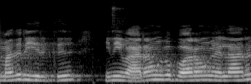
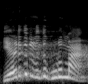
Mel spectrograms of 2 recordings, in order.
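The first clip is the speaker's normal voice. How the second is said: much higher, louder, pleading at the end of his patience; exasperated demand; 10 semitones higher, 6 dB louder than usual. Acted. Son yelling at his mother to hand over the money, exasperated. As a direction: snap at her to just bring the money.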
